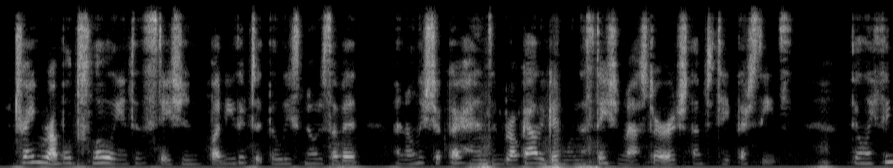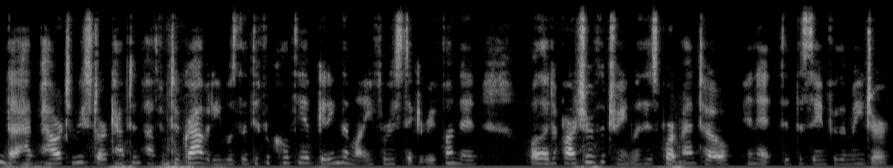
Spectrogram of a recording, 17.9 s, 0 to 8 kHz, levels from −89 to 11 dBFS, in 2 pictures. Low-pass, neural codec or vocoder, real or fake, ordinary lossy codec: 7.2 kHz; none; real; Opus, 64 kbps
